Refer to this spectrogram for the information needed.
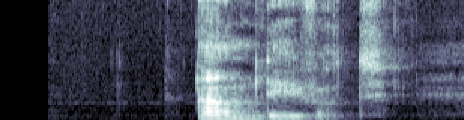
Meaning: second/third-person singular dependent-clause present indicative of aanleveren
- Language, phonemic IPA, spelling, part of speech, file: Dutch, /ˈanlevərt/, aanlevert, verb, Nl-aanlevert.ogg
